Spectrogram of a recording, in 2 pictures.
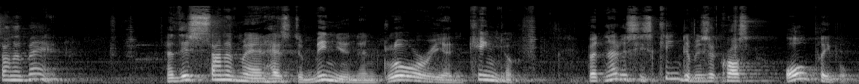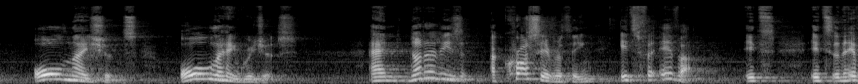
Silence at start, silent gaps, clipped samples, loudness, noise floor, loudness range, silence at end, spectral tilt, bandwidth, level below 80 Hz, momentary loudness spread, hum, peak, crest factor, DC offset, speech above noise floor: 0 s; none; under 0.1%; -19 LUFS; -47 dBFS; 4 LU; 0 s; -5 dB/octave; 16.5 kHz; -56 dBFS; 16 LU; none; -2 dBFS; 18 dB; under 0.1%; 29 dB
